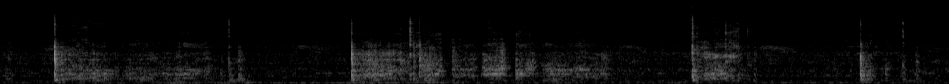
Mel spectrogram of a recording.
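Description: A spatula scrapes and stirs food in a pan with ghee, four rasping bursts of strokes spaced a few seconds apart over a quiet background.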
